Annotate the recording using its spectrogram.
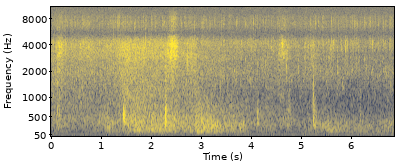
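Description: Fabric rustles as clothes are handled and pushed aside.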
